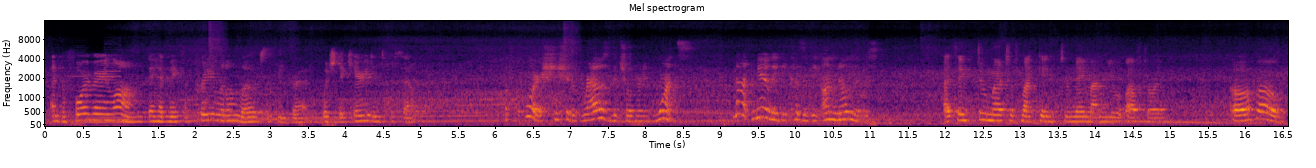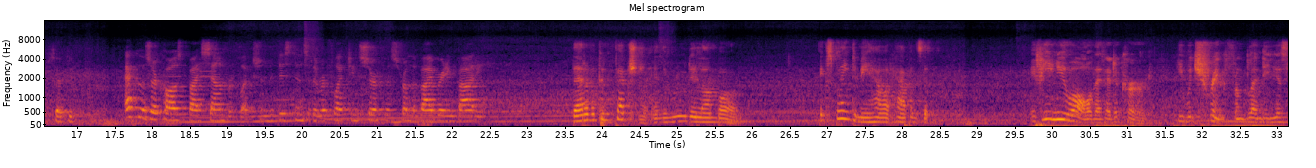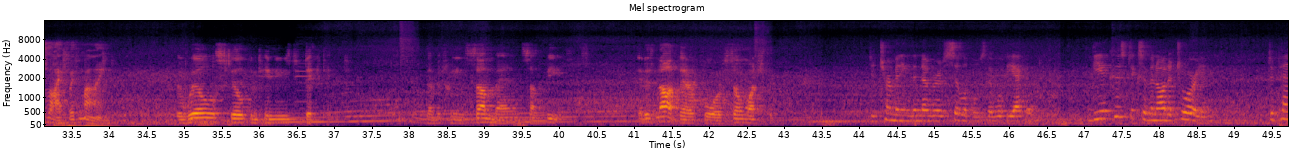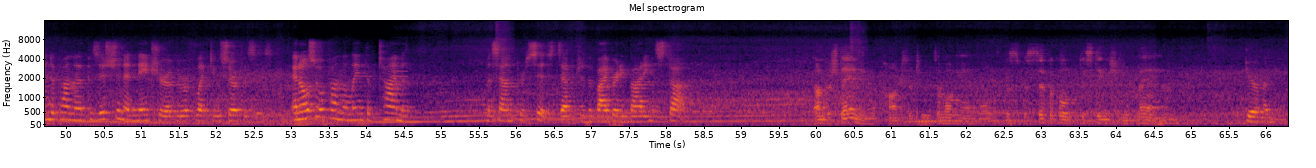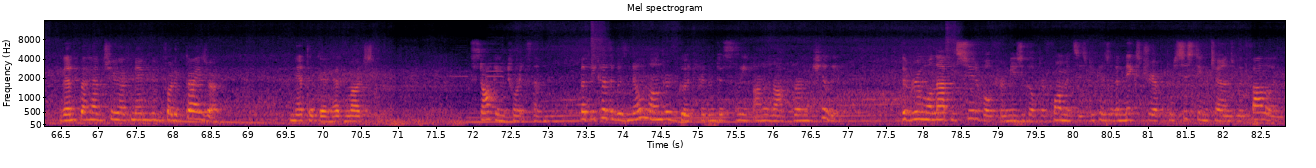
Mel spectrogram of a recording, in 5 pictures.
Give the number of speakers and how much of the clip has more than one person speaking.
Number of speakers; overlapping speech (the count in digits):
7, no overlap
